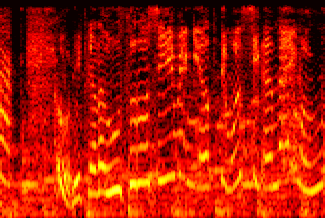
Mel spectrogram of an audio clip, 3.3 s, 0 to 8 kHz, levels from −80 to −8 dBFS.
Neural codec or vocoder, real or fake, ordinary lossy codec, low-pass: codec, 16 kHz, 8 kbps, FunCodec, trained on Chinese and English, 25 frames a second; fake; none; 7.2 kHz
